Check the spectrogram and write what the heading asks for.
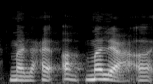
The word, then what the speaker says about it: ملعقة: But in this case, because the word has a T مربوطة, ملعقة, it has a T مربوطة, but I don't pronounce it.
